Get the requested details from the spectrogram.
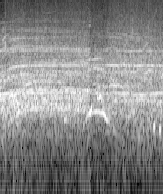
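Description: A crowd claps and cheers in a steady, dense roar throughout, with a brief rising whoop breaking out partway through the applause.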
